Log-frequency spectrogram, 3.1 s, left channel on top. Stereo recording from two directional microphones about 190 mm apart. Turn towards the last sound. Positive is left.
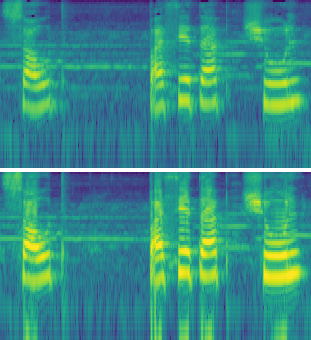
turn(degrees=-45)  # may be behind; listen again after turning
